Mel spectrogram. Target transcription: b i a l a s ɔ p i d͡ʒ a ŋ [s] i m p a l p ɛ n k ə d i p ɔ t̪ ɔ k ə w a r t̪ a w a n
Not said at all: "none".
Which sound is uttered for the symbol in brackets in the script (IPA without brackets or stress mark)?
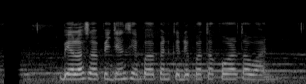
s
